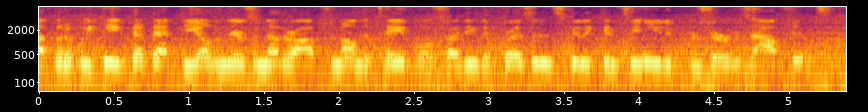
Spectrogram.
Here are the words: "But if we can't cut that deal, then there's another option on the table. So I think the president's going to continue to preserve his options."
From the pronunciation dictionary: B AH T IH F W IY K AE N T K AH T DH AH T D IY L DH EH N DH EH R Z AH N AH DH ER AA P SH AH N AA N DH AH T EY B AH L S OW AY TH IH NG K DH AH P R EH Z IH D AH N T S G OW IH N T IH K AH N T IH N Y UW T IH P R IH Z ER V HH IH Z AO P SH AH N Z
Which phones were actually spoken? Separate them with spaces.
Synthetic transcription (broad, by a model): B AH T IH F W IY K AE N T K AH T DH AH T D IY L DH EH N DH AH R Z AH N AH DH ER AA P SH AH N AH N DH AH T EY B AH L S OW AY TH IH NG K DH AH P R EH Z IH D AH N T S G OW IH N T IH K AH N T IH N Y UW T IH P R IH Z ER V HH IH Z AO P SH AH N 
